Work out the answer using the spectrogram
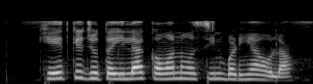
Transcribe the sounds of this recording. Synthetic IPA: kʰeːt̪̚ked͡ʒʊt̪əilakəʋənʋəsiːnbəɽ̤ijãɦoːlaː

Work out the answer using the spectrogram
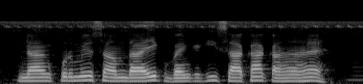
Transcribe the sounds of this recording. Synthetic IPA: nãːŋɡpʊɾmẽsaːmd̪aːjɪkbɛ̃ːŋkːisaːkʰakɐɦãɦɛː

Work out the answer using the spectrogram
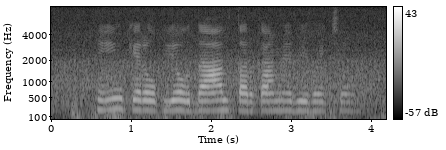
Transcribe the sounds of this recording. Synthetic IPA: himkeɾupjoɡd̪alt̪əɾkamebʱiɦojt̪t͡ʃʰɛ

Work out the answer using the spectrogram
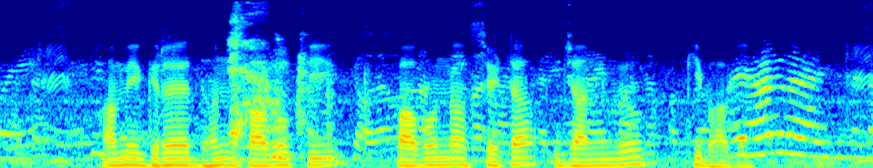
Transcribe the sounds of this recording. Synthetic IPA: a̰meɡɾɛd̪ʱənpaːbokipaːbonaseːʈad͡ʒaːnʋo | kibʱaːɡe

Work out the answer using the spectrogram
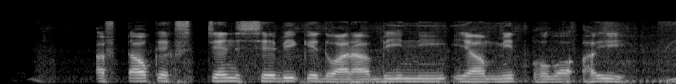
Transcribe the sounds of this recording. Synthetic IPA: əfʈaʊkekst͡ʃẽːnd͡ʒsebiked̪waːɾabinijaːmit̪ɦoːbaɦəi

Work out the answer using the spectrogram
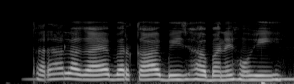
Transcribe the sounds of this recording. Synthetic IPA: t̪ʰɐɾalɐɡaːebəɾkaːbiːd͡ʒabəneɦoːiː

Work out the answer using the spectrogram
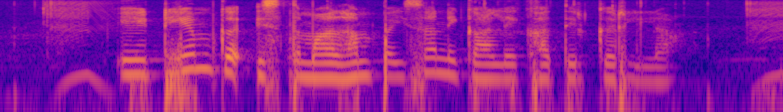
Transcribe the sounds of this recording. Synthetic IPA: eːʈiːemkaʔɪst̪eːmaːlɦɐmpɐjsanɪkaːlekʰaːt̪ɪɾkɐɾiːlaː

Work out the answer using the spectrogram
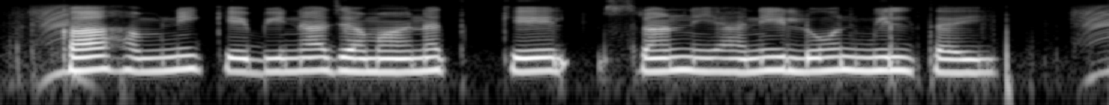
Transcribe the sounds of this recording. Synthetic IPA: kaːɦɐmnikebɪnad͡ʒɐmaːnət̪kesɾənjaːniloːnmɪlt̪əiː

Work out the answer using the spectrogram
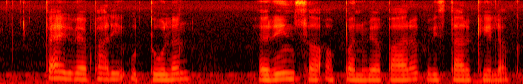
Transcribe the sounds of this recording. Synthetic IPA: pɛɡʋjapaɾiʔut̪ːolən | ɾinsʌʔʌpːənʋjapaɾəkʋist̪aɾkelə̰k

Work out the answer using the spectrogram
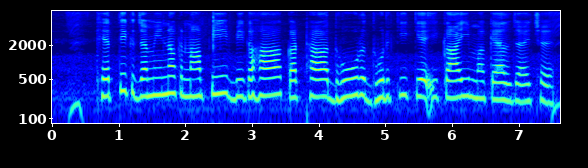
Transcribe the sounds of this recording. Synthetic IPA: kʰet̪ikd͡ʒəminəknapibiɡɦakəʈʰːad̪ʱuɾd̪ʱuɾkikeikaimekɛld͡ʒajt͡ʃʰɛ

